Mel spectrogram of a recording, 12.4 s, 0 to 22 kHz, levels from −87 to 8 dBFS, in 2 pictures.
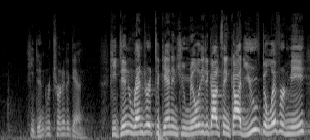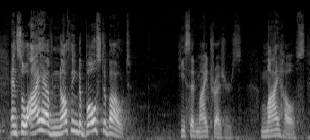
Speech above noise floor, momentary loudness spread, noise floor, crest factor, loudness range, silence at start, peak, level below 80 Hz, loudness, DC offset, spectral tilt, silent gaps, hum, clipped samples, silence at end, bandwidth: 35 dB; 16 LU; -53 dBFS; 16 dB; 11 LU; 0.6 s; -2 dBFS; -44 dBFS; -18 LUFS; under 0.1%; -5.5 dB/octave; none; none; under 0.1%; 0.15 s; 15 kHz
